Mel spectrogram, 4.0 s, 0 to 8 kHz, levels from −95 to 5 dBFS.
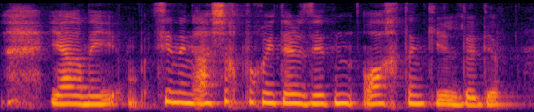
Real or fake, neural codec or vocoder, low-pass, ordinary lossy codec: real; none; 7.2 kHz; none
